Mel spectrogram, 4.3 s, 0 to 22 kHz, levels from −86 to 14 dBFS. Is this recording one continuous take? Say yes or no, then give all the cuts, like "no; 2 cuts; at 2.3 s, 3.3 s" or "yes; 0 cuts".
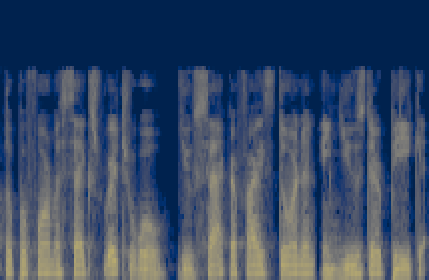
no; 3 cuts; at 1.8 s, 2.7 s, 3.1 s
